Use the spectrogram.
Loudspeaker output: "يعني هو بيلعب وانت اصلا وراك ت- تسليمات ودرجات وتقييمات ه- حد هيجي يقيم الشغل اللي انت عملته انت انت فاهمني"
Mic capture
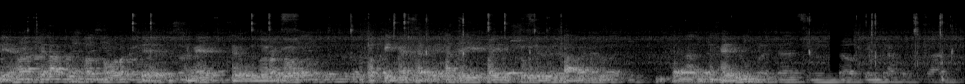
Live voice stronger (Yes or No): No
